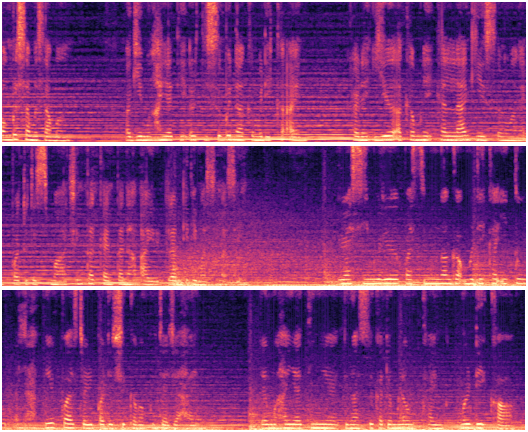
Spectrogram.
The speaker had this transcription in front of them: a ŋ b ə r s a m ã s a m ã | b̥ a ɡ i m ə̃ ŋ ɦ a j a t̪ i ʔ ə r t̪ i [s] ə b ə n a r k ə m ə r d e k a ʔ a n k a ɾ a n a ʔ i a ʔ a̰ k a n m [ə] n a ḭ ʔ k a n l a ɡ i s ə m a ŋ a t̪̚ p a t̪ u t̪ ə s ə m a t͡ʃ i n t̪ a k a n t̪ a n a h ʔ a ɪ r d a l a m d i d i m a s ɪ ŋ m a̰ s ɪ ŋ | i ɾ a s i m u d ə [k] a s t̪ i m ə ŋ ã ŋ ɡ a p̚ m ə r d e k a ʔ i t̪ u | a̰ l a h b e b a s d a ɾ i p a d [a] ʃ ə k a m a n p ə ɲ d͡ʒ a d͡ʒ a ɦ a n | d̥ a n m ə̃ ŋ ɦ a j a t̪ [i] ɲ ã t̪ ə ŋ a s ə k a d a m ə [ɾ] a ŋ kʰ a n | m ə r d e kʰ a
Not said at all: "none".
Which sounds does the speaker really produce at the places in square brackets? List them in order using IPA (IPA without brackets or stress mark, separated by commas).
s, ə, p, a, i, l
